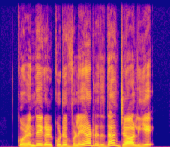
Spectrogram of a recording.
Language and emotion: Tamil, happy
